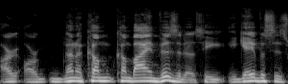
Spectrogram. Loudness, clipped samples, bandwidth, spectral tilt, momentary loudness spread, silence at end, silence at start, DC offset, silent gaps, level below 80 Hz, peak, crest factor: -21 LUFS; under 0.1%; 12.5 kHz; -6.5 dB/octave; 10 LU; 0 s; 0 s; under 0.1%; none; -68 dBFS; -8 dBFS; 14 dB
